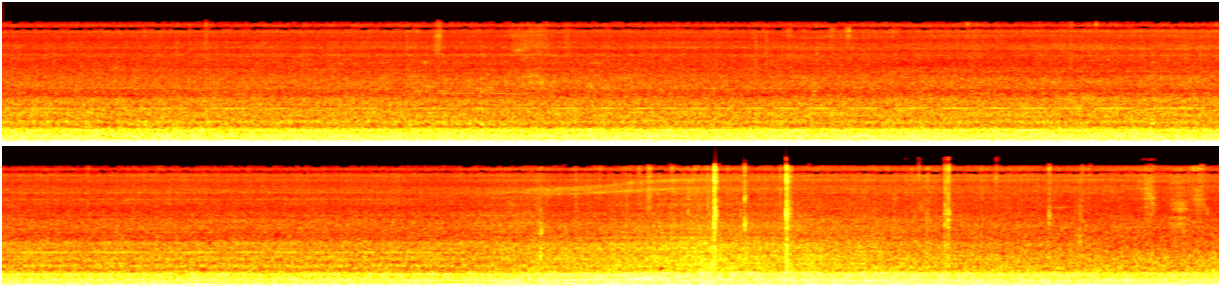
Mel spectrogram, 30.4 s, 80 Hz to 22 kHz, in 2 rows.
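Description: Inside the cabin of an ATR 72-600, the twin turboprop engines and propellers drone as a steady low hum. A little past two-thirds of the way through, the pitch rises and the drone grows slightly louder as engine power is increased, with a few light clicks afterwards.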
